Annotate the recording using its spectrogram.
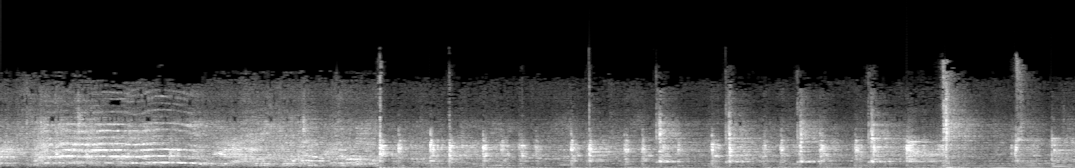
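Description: Audience shouting and cheering between songs, then about four seconds in a live rock band starts the next song. Electric bass and guitars come in with a steady low line under regular sharp hits.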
